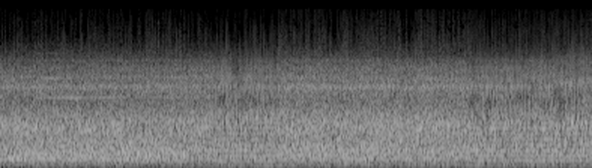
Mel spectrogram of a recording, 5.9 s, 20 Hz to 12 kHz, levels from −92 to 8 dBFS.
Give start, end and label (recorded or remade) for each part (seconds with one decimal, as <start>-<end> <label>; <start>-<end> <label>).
0.0-2.1 recorded; 2.1-2.8 remade; 2.8-4.7 recorded; 4.7-5.9 remade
